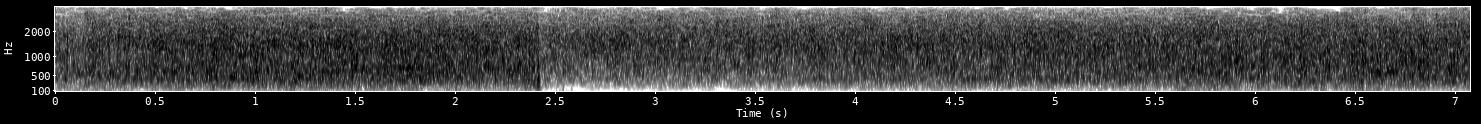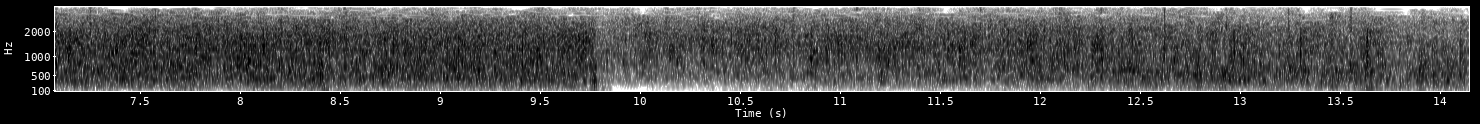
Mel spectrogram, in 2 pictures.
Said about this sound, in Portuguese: se essas palmas foram para mim, muito obrigado. Mas se vocês receberam a palavra de Deus, vocês poderiam aplaudir o Senhor com o coração.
